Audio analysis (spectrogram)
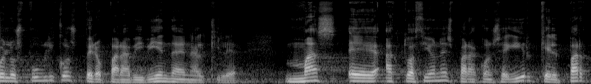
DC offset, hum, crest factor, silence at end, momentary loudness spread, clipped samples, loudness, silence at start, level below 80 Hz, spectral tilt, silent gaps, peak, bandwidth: under 0.1%; none; 18 dB; 0 s; 10 LU; under 0.1%; -25 LUFS; 0 s; -60 dBFS; -6.5 dB/octave; none; -6 dBFS; over 20 kHz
